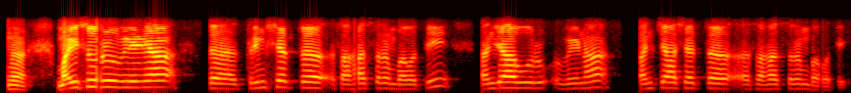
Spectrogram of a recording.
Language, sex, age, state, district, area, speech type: Sanskrit, male, 45-60, Andhra Pradesh, Guntur, urban, conversation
